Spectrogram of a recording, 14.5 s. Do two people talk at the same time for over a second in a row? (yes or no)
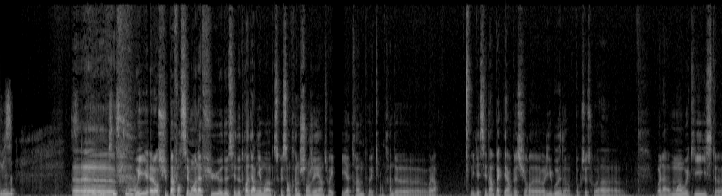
yes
